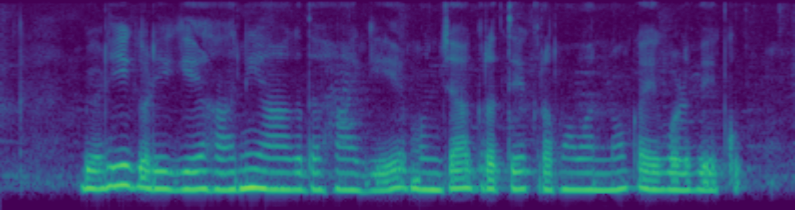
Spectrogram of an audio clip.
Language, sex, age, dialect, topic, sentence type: Kannada, female, 25-30, Dharwad Kannada, agriculture, statement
